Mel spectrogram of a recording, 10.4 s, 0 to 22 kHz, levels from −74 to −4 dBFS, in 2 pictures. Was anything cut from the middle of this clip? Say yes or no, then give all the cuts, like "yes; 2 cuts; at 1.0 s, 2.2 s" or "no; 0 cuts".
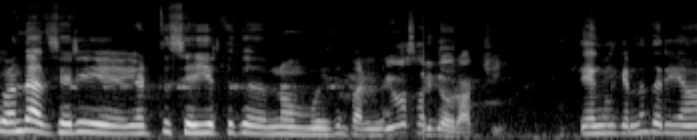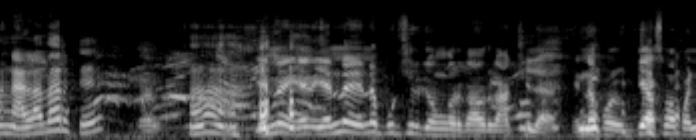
yes; 1 cut; at 3.1 s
